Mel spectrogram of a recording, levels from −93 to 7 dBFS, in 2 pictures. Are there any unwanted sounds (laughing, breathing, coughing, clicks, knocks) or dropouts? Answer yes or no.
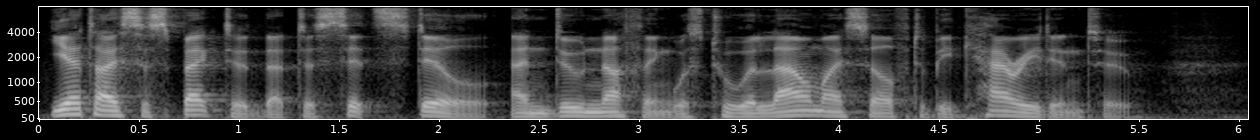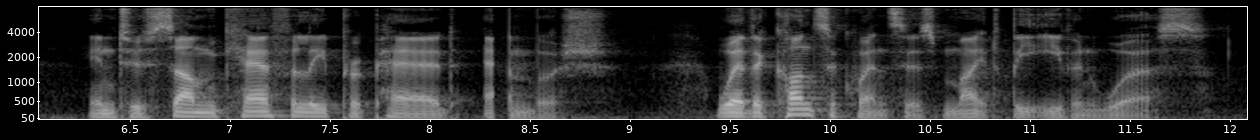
yes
